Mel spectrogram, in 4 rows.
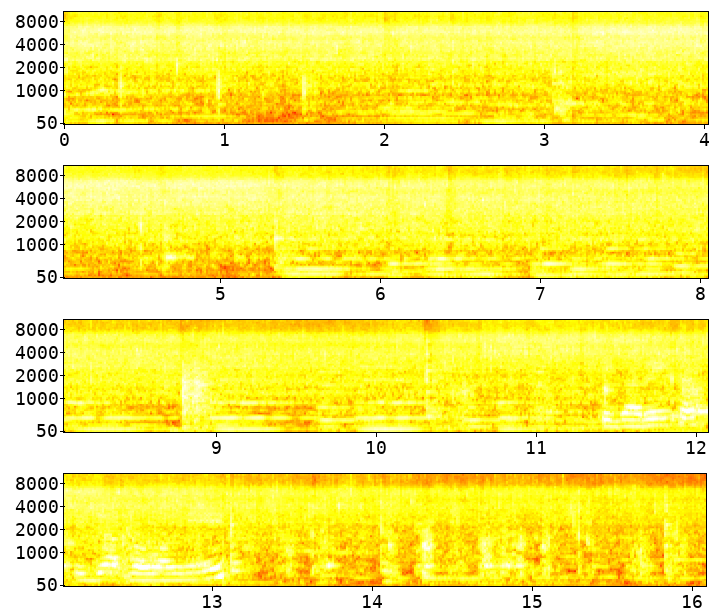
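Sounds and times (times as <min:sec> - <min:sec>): onion sizzling in oil: 0:00.0 - 0:16.0
wooden spatula scraping wok: 0:09.9 - 0:16.0.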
